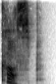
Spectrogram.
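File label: "cusp", British English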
